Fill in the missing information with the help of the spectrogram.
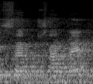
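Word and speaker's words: Tschermak: वही सरमैक वही है जो हमने टी से उसको बच्चों को बताने के लिए टी साइलेंट है वहाँ ना, सरमैक वही है, वही TCSCHERMAK।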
